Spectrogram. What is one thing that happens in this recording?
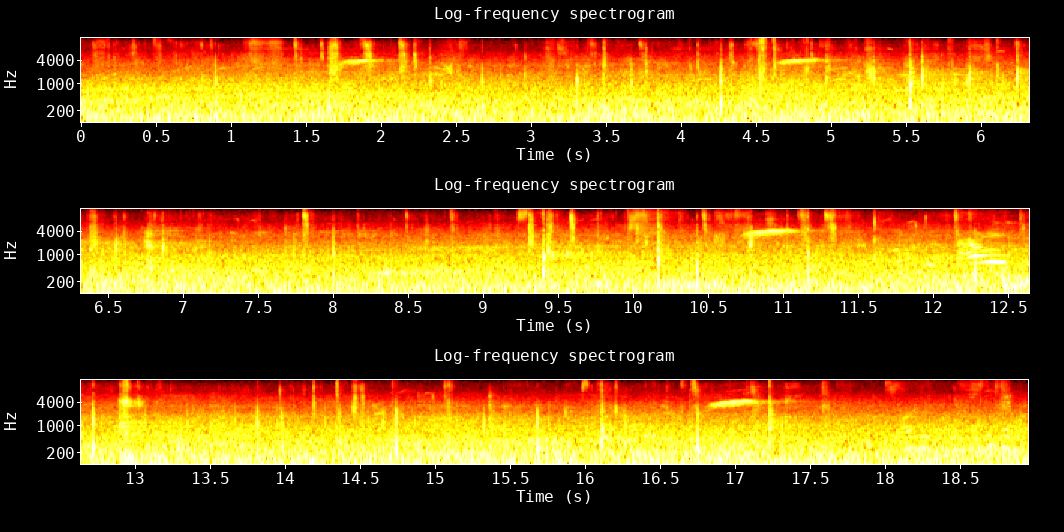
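Tennis balls are struck with rackets in a quick rally.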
